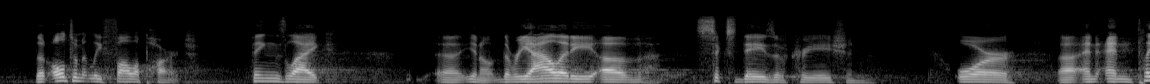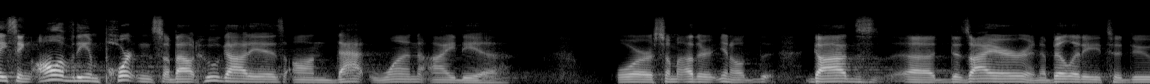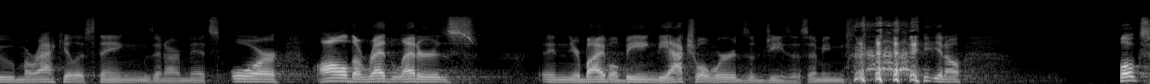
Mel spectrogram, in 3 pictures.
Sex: male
